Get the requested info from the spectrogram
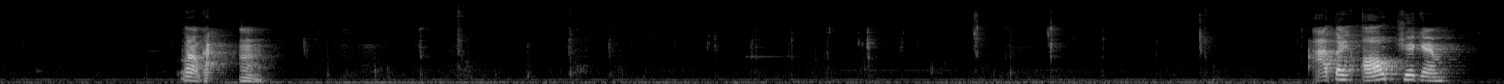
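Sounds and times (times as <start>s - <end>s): faint low hum: 0.0s - 15.0s
chewing crunchy chicken: 2.8s - 13.1s.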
